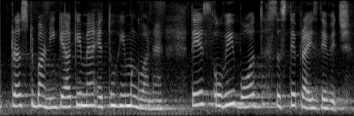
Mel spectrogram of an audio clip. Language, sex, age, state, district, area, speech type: Punjabi, female, 18-30, Punjab, Tarn Taran, urban, spontaneous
